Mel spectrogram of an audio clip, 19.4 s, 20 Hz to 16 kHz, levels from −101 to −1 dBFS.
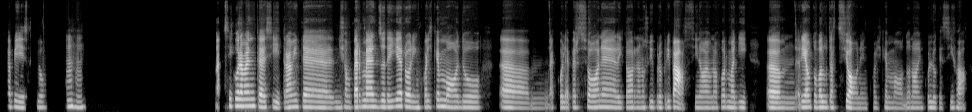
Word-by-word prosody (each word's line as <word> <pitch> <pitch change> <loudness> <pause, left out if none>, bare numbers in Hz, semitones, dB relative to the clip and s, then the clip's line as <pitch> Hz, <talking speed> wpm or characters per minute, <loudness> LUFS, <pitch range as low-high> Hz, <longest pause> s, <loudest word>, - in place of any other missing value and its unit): Capisco, 185 -2 -6 0.4
mh-mh. 195 -2 -3 2.6
Ma - - -2
sicuramente 225 -3 +5
sì, 190 -3 -7
tramite 185 -1 +1
diciamo, 180 +1 -7
per 195 +1 +6
mezzo 205 -1 +4
degli 195 +2 -2
errori 205 -3 +3
in 185 0 -4
qualche 195 +3 -5
modo, 185 -3 -2 0.3
ehm, 170 -3 -2
ecco, 180 0 -11
le 180 0 -6
persone 185 +1 -2
ritornano 175 0 -6
sui 180 0 -9
propri 180 +1 -8
passi, 185 -1 +5
no, 175 0 -5
è 175 - -3
una 175 0 -9
forma 185 0 -4
di 175 -1 -8 0.4
ehm, 170 -1 +2
ri-autovalutazione 185 -3 +1
in 160 - -17
qualche 170 +1 -15
modo, 170 0 -13
no, 175 0 -6
in 170 0 -14
quello 175 0 -6
che 165 -1 -19
si 170 +2 -16
fa. 175 -3 -6
185 Hz, 115 wpm, -23 LUFS, 175-195 Hz, 2.6 s, per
